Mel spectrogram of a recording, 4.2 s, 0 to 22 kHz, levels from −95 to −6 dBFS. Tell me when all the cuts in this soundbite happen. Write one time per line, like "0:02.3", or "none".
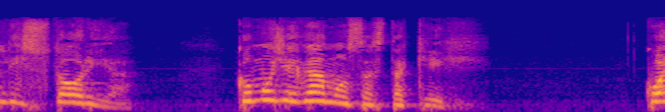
none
